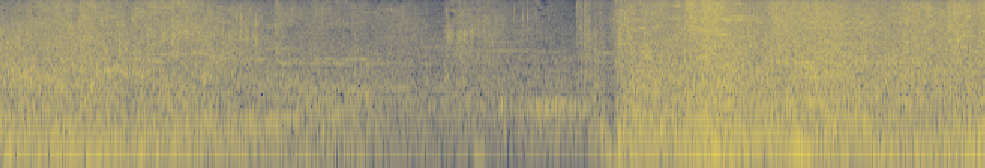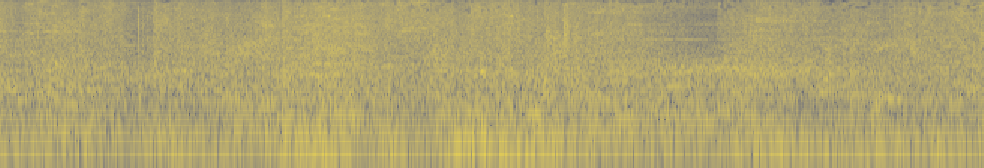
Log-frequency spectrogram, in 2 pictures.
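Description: Spell blasts and magical explosions crackle and boom in a fast battle.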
